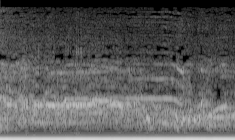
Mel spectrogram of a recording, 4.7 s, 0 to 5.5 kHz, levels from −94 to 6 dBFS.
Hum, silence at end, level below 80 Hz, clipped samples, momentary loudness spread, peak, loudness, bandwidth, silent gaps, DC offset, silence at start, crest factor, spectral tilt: none; 0 s; -56 dBFS; under 0.1%; 4 LU; -10 dBFS; -27 LUFS; 4.9 kHz; none; 20%; 0 s; 12 dB; -9.5 dB/octave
